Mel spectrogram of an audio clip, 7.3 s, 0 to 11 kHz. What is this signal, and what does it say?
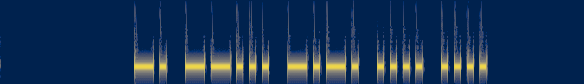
Morse code, heard as a keyed tone, about 15 wpm, 700 Hz. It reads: N7CHH
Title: USA Call Signs - 5 Characters - Repeated 2x - 15wpm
